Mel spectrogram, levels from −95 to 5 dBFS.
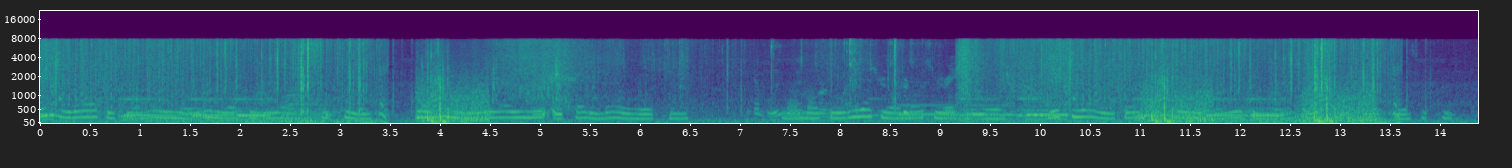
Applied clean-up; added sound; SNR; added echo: none; Walk, footsteps + Crackle; -4 dB; none.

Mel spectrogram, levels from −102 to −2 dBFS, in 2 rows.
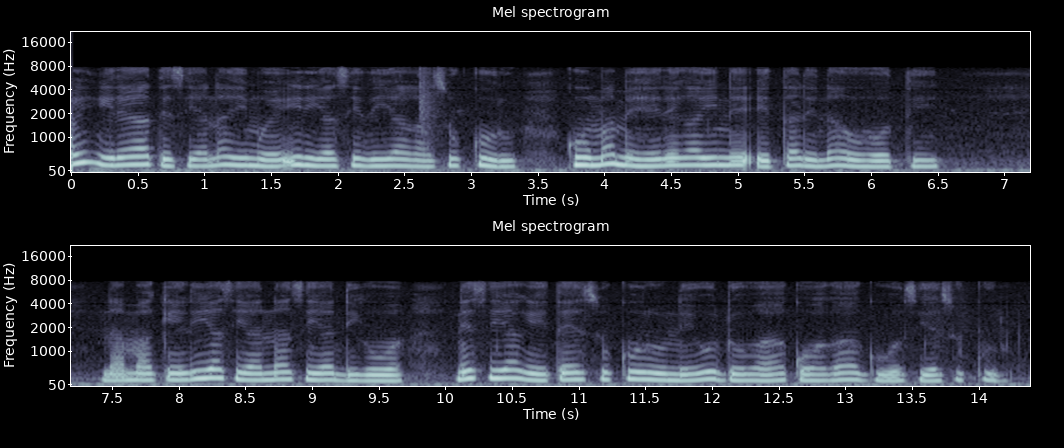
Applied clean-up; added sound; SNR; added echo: none; none; none; none.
